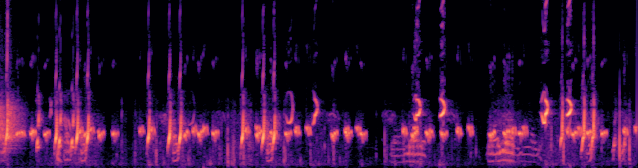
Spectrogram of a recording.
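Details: Female common quail calling in Pakistan, in a quail hunting context: quick runs of high, thin chirps, several per second, with scratchy clicks between the bursts.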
